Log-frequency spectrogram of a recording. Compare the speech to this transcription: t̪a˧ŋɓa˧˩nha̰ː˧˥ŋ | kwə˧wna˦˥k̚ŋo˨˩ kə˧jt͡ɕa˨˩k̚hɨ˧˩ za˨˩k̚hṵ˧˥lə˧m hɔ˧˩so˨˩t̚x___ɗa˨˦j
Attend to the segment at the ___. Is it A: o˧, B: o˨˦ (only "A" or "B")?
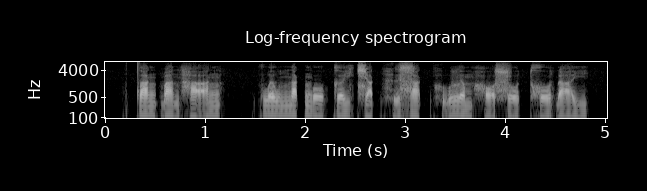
B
